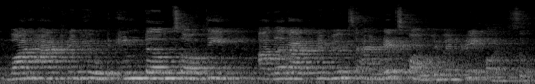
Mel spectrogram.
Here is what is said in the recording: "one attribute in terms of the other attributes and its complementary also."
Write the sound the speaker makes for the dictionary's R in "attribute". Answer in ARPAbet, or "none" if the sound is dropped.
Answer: R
